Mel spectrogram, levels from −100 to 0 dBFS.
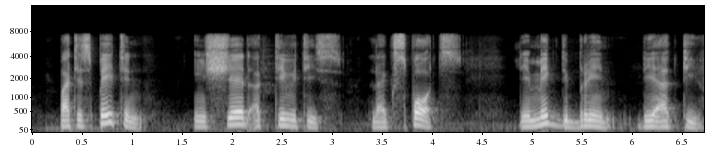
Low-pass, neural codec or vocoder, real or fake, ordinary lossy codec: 7.2 kHz; none; real; none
